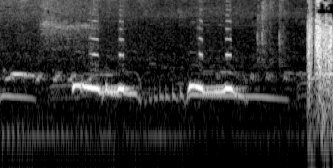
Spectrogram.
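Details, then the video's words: Two drawn-out wavering coos from a cuhu dove, a cross of white albino puter and puter pelung, used for bird training, followed by a sudden loud crack at the end. "MASTERAN BURUNG CUHU HASIL SILANGAN PUTER ALBINO PUTIH VS PUTER PELUNG"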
